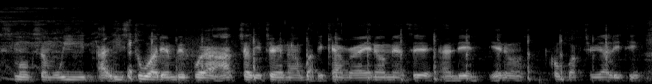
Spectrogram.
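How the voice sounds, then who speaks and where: A man at a very fast pace, over noticeable background noise. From Jamaica. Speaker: musician. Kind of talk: interview.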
